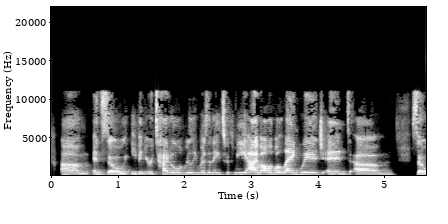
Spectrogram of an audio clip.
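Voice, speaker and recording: Here a woman talks in a French accent. She keeps a moderate pace. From French-speaking background. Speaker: podcast host, weight loss coach. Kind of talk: casual interview. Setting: video call. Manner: animated.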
